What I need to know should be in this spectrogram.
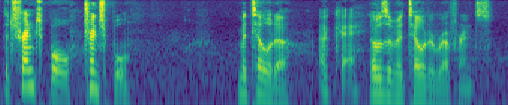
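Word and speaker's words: Trunchbull: like the trenchable. The trenchable? Trenchable? It's not that many syllables. What is it? The trench bowl.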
